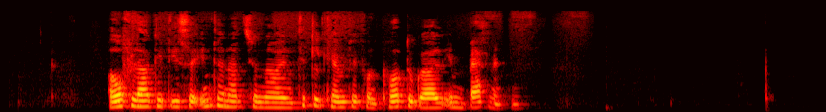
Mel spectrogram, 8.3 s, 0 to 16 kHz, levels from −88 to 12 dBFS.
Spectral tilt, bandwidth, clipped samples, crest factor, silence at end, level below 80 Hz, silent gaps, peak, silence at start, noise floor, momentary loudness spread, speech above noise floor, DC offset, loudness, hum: -5 dB/octave; 11.5 kHz; under 0.1%; 22 dB; 3.05 s; -86 dBFS; none; -10 dBFS; 1.1 s; -81 dBFS; 13 LU; 53 dB; under 0.1%; -28 LUFS; none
